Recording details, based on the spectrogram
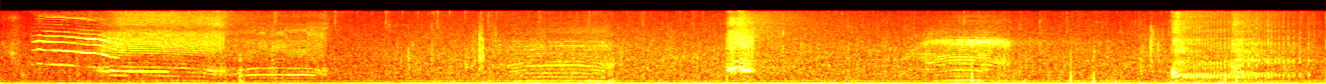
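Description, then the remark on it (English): Orca calls: a series of squealing, whistle-like cries that bend up and down in pitch, mixed with buzzy pulsed bursts, over a steady hiss of underwater noise with no talking. “Listen to the musical orca.”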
